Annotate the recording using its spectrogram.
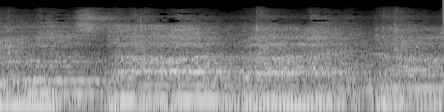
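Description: A group of young men singing a song together as a choir, holding sustained notes that change every half second or so.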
